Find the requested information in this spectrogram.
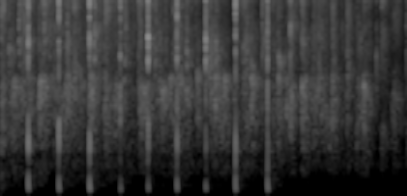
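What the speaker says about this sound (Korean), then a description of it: "영광과 찬송의 박수로 하나님 앞에 올려드리겠습니다" Congregation applauding during a Korean Sunday worship service, a crowd of claps with a few strong, evenly spaced rhythmic beats standing out over a soft wash of scattered clapping.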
